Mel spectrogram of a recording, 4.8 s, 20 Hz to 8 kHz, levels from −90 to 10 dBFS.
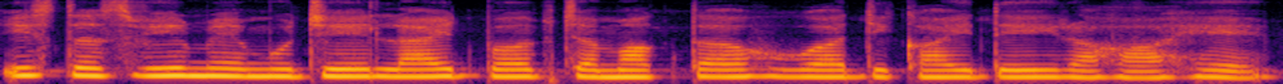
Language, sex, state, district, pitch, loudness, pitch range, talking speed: Hindi, female, Arunachal Pradesh, Papum Pare, 210 Hz, -12 LUFS, 200-220 Hz, 150 wpm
